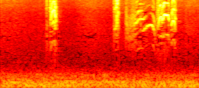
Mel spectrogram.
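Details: Adult crimson sunbird in the wild giving high, thin, metallic chirps: a single note, then a quick twittering cluster of rising and falling notes over a constant low rumble.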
